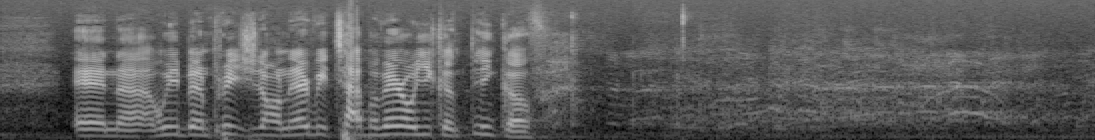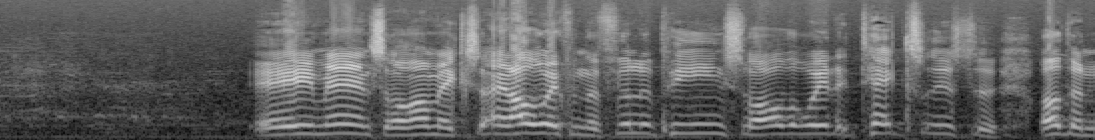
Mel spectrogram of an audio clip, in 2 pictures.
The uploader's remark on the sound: This is the sixth sermon preached at our Harvest Time Conference.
